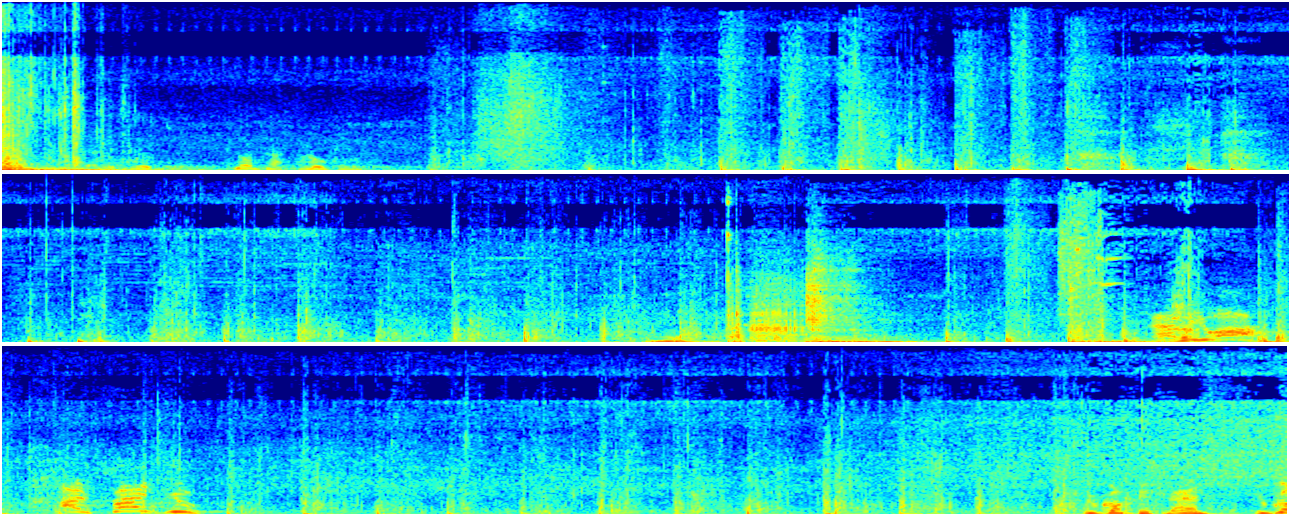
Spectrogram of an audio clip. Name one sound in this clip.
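Footsteps rustle through grass and crunch on a dirt path.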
